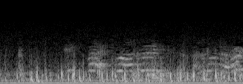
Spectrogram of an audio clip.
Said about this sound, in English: You better worry about stopping those horses before you get hurt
